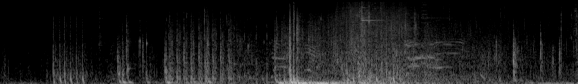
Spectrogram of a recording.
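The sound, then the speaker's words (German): A submachine gun fires in a video game, letting off rapid spray bursts of crackling shots, followed by a louder, heavier stretch of gunfire near the middle. “Irgendwie macht das Ding zu wenig Schaden. Ah, wieder mal eine Spray and Pray SMG. Beste Waffe.”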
